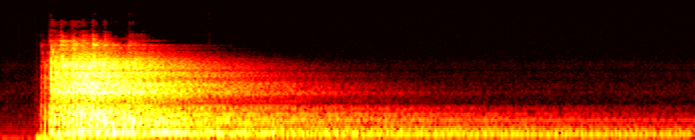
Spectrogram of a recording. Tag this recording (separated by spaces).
Reverb Spring Amp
